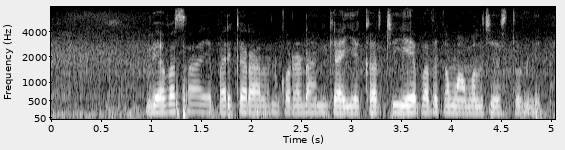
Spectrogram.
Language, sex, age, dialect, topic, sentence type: Telugu, female, 36-40, Central/Coastal, agriculture, question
